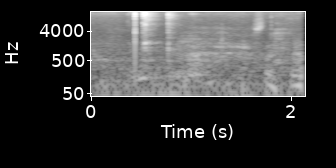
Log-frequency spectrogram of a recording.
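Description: A few sharp knocks close to the microphone about half a second in, as someone moves right past the recording device, followed by low voices of people in the room.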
